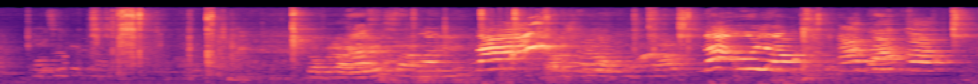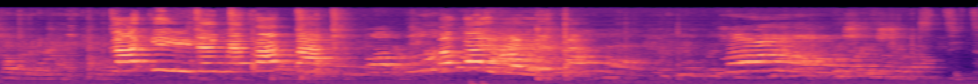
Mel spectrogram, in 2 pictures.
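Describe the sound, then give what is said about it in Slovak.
Young children in a children's home play with toy kitchen items, chattering and babbling while small objects clatter and clink as they handle them, with bursts of high, lively voices throughout. “V tomto prípade sme vychovávateľov požiadali, aby do hry deti nezasahovali.”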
